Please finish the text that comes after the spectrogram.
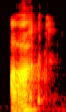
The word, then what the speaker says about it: acht: is Sieben Sieben ages acht acht eight is important because when you say acht that's fundament the CHT is crucial in German and it's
